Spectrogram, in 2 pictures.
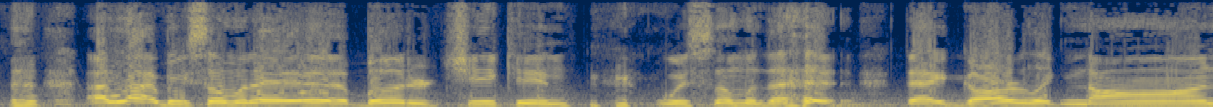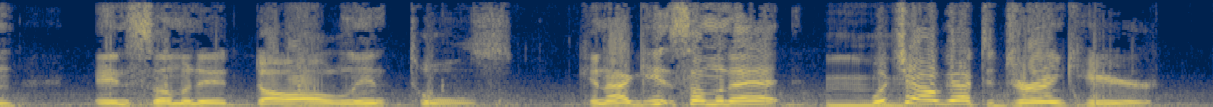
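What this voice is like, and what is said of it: Put-on hillbilly accent. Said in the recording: “all I want to do is speak like a hillbilly”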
